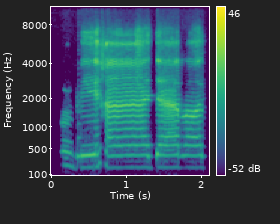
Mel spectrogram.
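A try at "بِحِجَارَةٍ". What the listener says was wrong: Jangan dihajar. Jangan dihajar. Jangan dihajar. Bihija. Jangan dihajar. Bihija. Bihija.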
